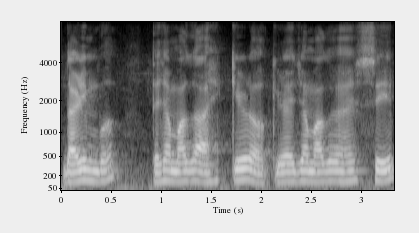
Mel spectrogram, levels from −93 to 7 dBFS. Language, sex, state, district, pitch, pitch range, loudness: Marathi, male, Maharashtra, Gondia, 135 Hz, 125-135 Hz, -16 LUFS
